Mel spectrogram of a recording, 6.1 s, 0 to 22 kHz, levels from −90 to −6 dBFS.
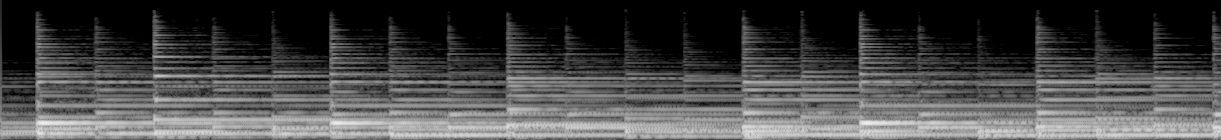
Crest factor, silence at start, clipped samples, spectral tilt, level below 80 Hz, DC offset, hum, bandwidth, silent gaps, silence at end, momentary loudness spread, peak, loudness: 16 dB; 0 s; under 0.1%; -7.5 dB/octave; -62 dBFS; under 0.1%; none; 13 kHz; none; 0 s; 6 LU; -6 dBFS; -24 LUFS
